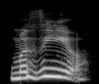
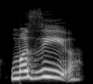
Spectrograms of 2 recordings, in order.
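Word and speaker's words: monsieur: sir in French and it is pronounced as mazier only two syllables mazia the stress is on the second syllable so it's muzzy excellent excellent you sounded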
